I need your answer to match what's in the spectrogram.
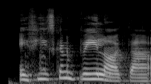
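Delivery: put-on British accent in a young woman's voice.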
